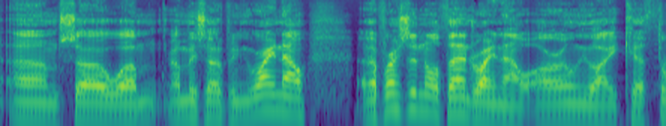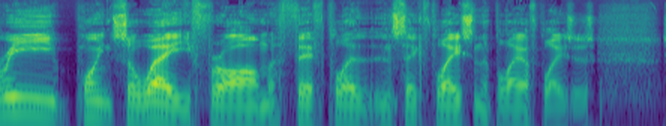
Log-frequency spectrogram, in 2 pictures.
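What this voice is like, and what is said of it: Hoarse, worn-out voice. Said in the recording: “My voice is completely gone after yelling”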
